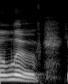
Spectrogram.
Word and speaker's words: Louvre: The Louvre? – In France. The Louvre.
